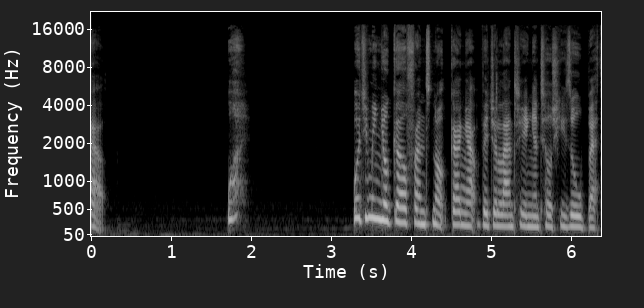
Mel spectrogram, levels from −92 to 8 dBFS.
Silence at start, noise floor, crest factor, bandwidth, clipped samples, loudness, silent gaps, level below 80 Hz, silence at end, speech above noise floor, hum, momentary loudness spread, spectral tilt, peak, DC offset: 0 s; -74 dBFS; 20 dB; 17.5 kHz; under 0.1%; -26 LUFS; none; -70 dBFS; 0.05 s; 48 dB; none; 13 LU; -5 dB/octave; -8 dBFS; under 0.1%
